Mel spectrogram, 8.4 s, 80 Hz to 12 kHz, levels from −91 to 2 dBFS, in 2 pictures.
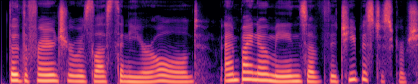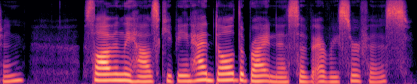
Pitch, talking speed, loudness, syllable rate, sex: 215 Hz, 185 wpm, -18 LUFS, 5.8 syllables/s, female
